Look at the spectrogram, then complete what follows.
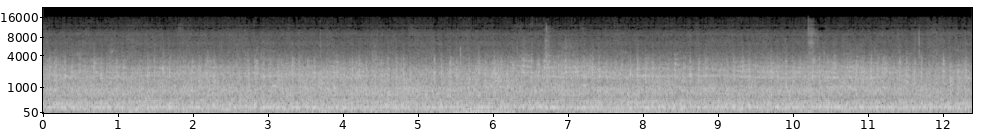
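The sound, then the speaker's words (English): A train rumbles past close by on nearby train tracks, a loud, steady roar of wheels and rail noise with a faint rhythmic clatter lasting throughout, with no pauses or breaks. “In our remote studio, I think we're too close to the train tracks”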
